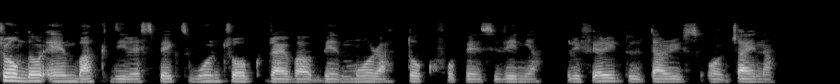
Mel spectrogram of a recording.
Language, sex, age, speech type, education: Nigerian Pidgin, female, 15-29, spontaneous, tertiary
